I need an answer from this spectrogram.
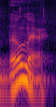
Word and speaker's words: Bomer: Bomer. If I pronounce it right.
